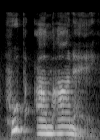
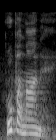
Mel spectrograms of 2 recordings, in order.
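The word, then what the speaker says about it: ὑπομονή: I can't spell it out for you, but the way it's pronounced in the original was hupamane, hupamane.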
